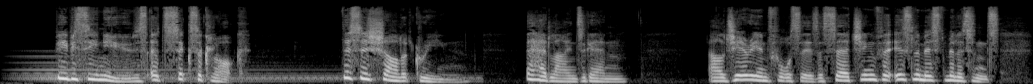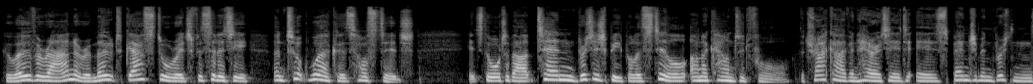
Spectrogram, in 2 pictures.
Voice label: VO Reel

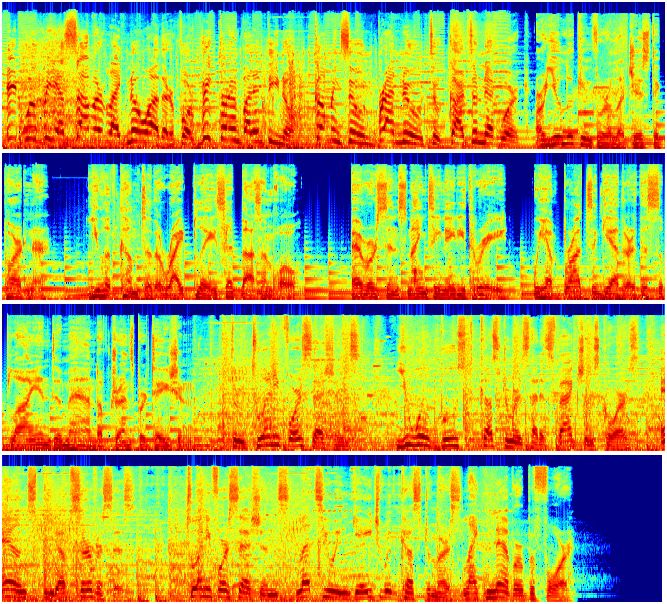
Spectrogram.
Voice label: English Commercial

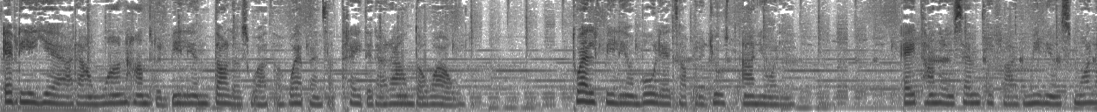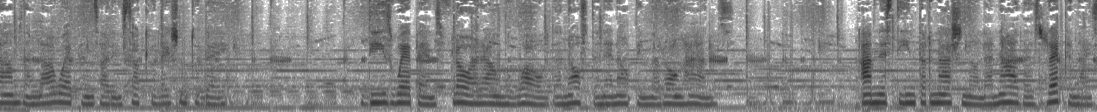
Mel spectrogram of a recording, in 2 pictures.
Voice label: Narration Latin American Accent

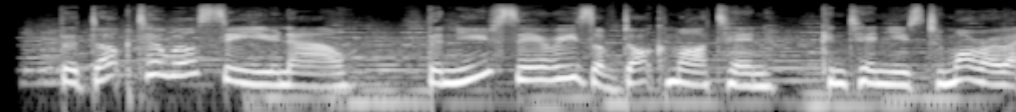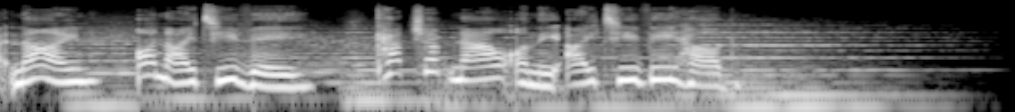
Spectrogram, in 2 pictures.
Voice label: promo

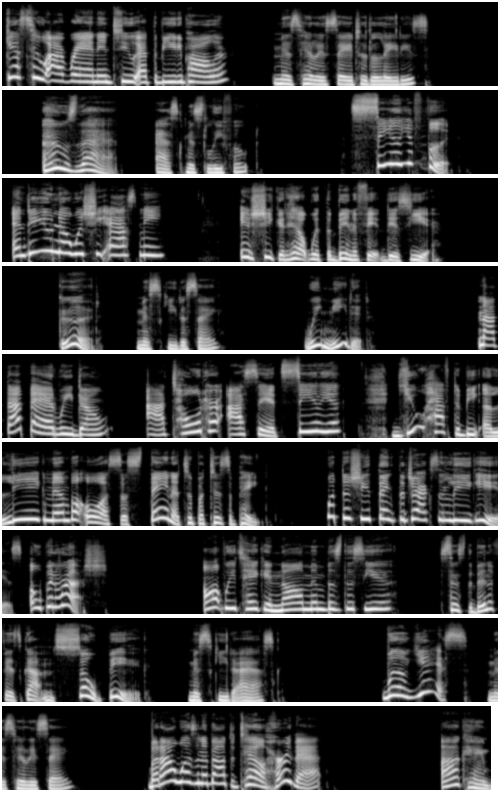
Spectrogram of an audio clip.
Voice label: Audiobook

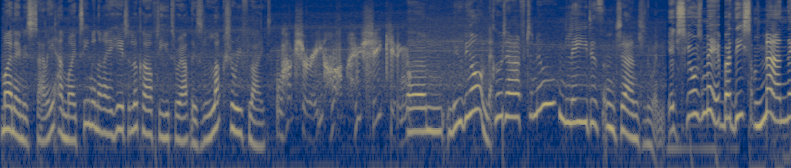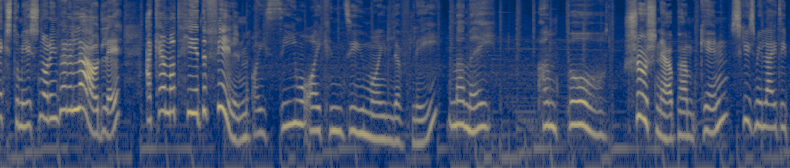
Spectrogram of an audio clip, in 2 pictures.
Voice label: Character

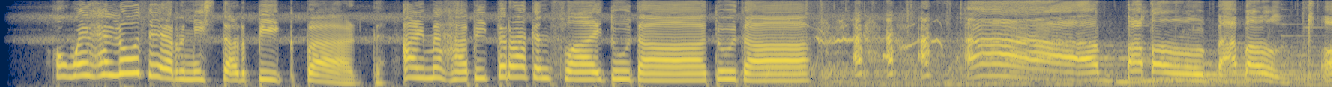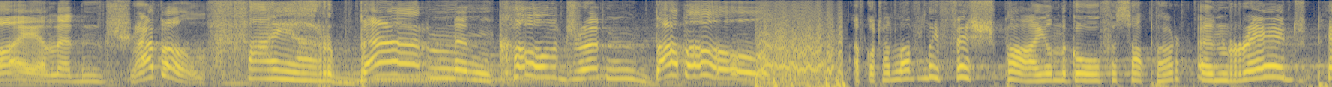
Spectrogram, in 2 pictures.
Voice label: Animation

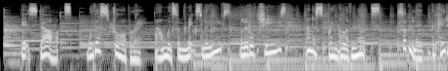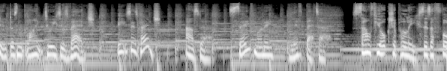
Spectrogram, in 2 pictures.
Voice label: Northern Accent

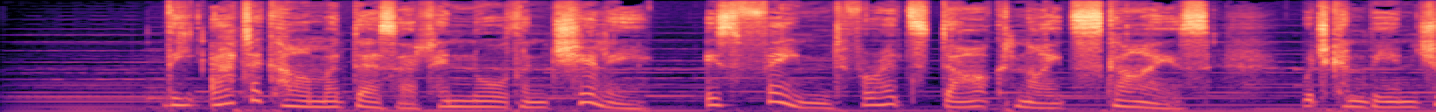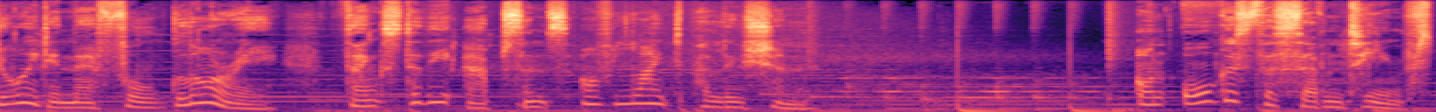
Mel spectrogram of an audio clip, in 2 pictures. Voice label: Narration

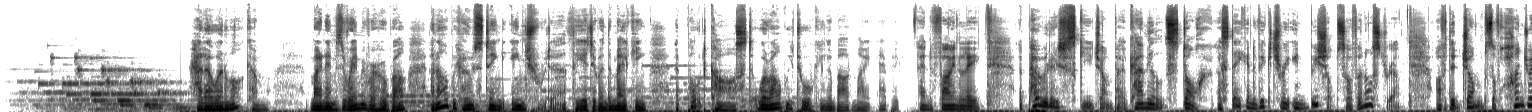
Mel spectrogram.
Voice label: English reel

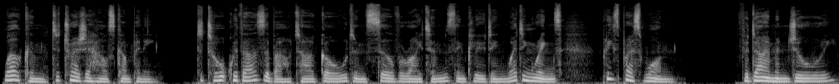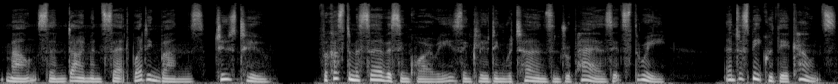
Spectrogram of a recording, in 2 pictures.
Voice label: IVR

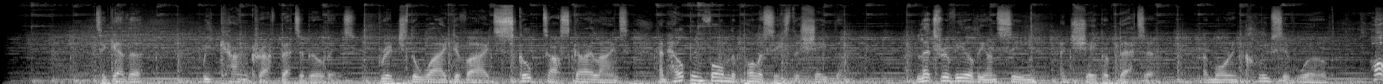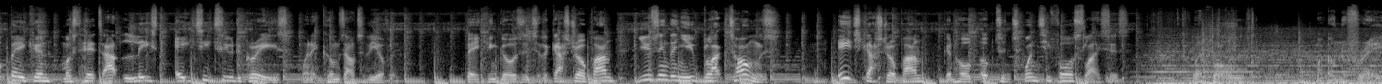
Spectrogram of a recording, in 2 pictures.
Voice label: Corporate; Showreel

